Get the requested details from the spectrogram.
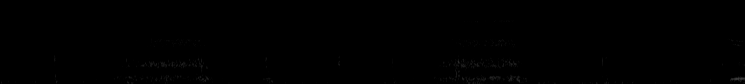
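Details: A chubby Abyssinian cat snoring in sleep: soft, hissing snores rising and fading with each breath, about 20 breaths a minute.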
